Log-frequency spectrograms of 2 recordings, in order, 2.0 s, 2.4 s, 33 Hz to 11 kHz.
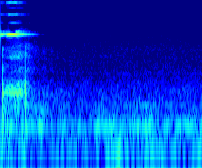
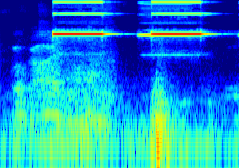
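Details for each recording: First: Now it's chirping. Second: Kidde 20SA10 smoke alarm test: loud high-pitched beeps about half a second long in repeating fire pattern, with other interconnected alarms sounding too; normal operation.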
